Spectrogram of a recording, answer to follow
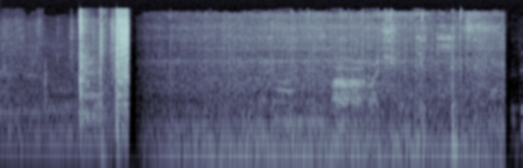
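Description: A vehicle driving along a highway, its engine and road noise running steadily as heard from inside the cab. Just before this, about a second in, two loud sudden noises.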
